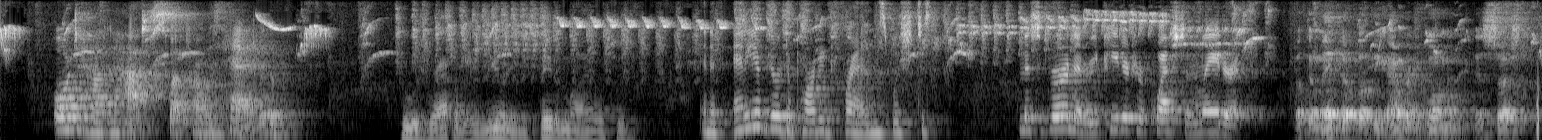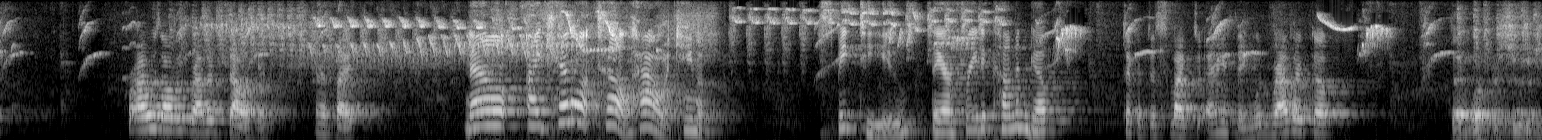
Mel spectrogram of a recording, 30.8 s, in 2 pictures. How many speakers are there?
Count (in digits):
7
